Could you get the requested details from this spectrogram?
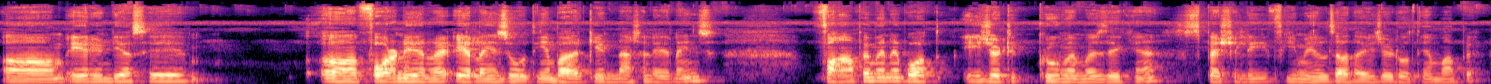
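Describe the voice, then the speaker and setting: A man's voice: mid-range voice, little pitch movement, normal speed. A young man speaking with an Indian accent gives casual advice on cabin crew interviews, mixing Hindi and English with many fillers. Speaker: former cabin crew giving interview tips.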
